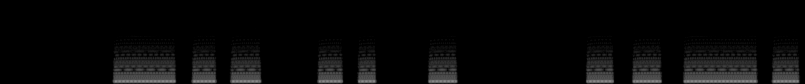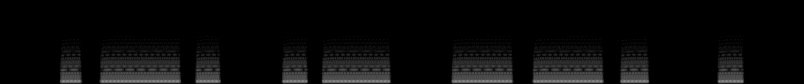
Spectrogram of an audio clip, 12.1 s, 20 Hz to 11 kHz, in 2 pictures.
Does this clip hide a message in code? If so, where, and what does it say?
Yes: Morse code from 0.8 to 11.7 s, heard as a horn, hand-sent with a straight key, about 8 wpm. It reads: DIE FRAGE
